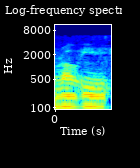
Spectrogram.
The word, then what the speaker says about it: Roi: And I will point out to her that the O vowel in Roi is a kametz chatuf. It is a short O, not a long O, and that's why it's not a participle with a personal suffix.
